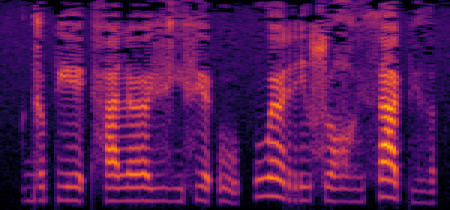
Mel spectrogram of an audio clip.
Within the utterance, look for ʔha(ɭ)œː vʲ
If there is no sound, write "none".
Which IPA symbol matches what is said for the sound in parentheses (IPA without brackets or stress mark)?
l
